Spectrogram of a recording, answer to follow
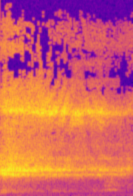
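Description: A long breath out through the mouth, starting strongly and fading away over about two seconds, during a slow stretch.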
